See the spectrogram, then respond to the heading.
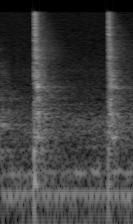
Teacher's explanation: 성대가 울리지 않는 세는 소리예요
